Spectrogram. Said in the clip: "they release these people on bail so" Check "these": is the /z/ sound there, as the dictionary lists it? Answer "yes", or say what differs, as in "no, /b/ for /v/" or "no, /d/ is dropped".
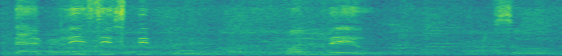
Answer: no, /s/ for /z/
